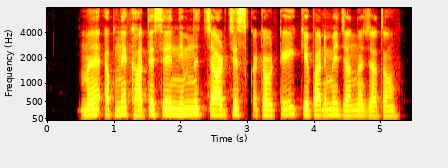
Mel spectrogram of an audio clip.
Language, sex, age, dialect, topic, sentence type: Hindi, male, 18-24, Garhwali, banking, question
